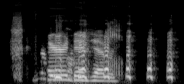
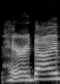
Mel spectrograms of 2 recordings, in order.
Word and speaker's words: paradigm: is very very wrong paradig oh yes that exact word Paradigm I actually got um a a note about that from the first book that I did and he's like it's pronounced Paradigm and I'm like I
